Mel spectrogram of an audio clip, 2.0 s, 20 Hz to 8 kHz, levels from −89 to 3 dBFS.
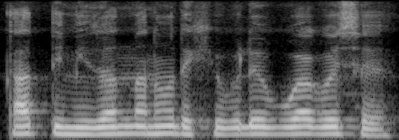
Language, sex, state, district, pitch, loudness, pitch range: Assamese, male, Assam, Hailakandi, 155 Hz, -17 LUFS, 145-155 Hz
